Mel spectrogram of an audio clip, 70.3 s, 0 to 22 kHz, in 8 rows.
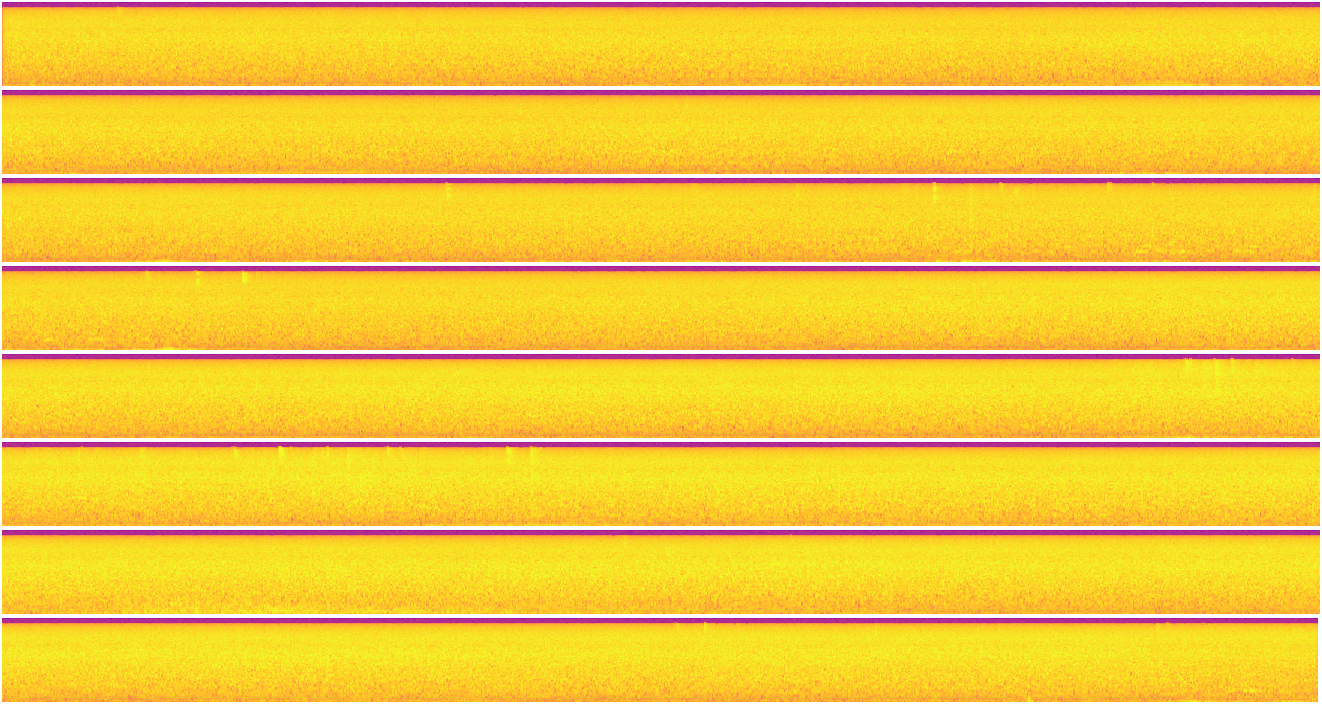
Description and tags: rain storm shower 1 XY
Unprocessed field recording of a storm with heavy rain in residential area. Bird-eye perspective, some faint traffic noise in the background.
storm, field-recording, rain, shower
